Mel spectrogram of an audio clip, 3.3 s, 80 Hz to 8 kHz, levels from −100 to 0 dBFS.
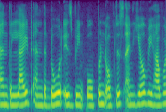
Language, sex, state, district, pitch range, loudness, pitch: English, female, Haryana, Jhajjar, 210-235 Hz, -15 LUFS, 220 Hz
